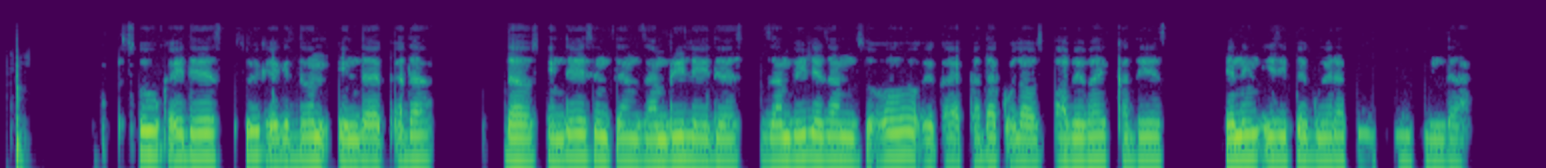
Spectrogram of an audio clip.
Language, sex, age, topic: Gamo, male, 18-24, agriculture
